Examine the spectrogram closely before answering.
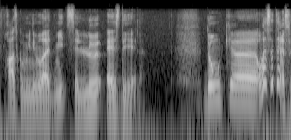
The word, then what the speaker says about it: SDL: communément appelé SDL oui petite notification important lorsque vous avez un sigle qui est composé uniquement de conson il est très courant d'utiliser la prononciation des lettres une par une c'est-à-dire que vous devez dire SDL à la place de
